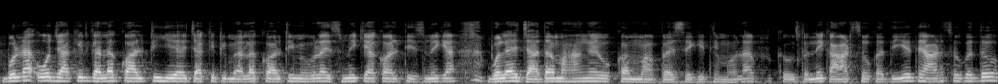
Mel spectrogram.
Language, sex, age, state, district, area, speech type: Hindi, male, 18-30, Uttar Pradesh, Jaunpur, rural, spontaneous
